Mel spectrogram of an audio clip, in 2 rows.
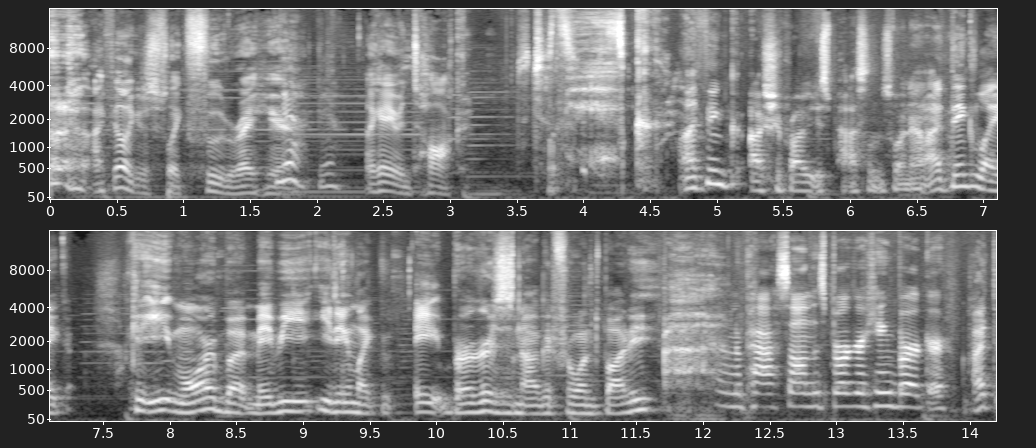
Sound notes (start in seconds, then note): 0.0 clears throat; 4.0 gags; 11.6 scoffs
